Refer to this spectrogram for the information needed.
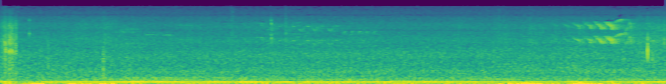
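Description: A rapid, high-pitched American Redstart fast song rings out briefly, a quick series of thin notes over a steady background hiss and a low hum.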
